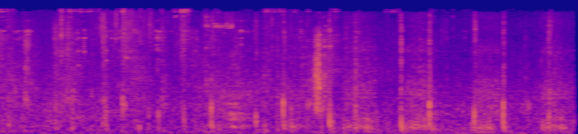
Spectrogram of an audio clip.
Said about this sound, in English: As the rider approaches the town, he slows his horse to a trot. Whoa now.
